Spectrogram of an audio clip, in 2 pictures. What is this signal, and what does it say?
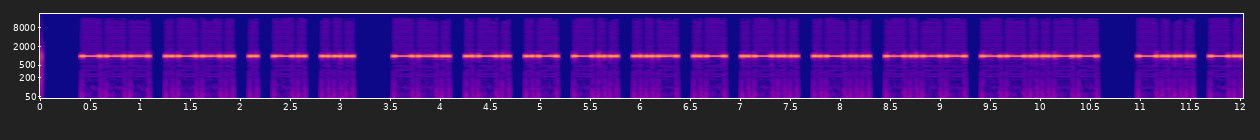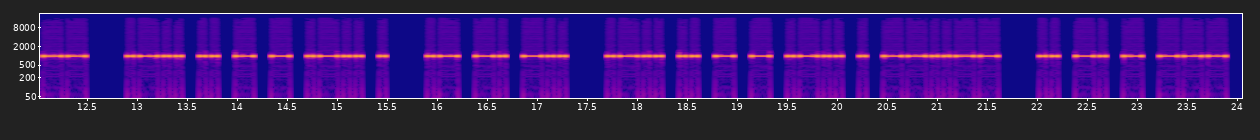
Morse code, heard as a keyed tone, about 20 wpm, 1000 Hz. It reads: OPENS GRADUALLY, BY LITTLE AND LITTLE, INTO
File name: qotdfiles / 20wpm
